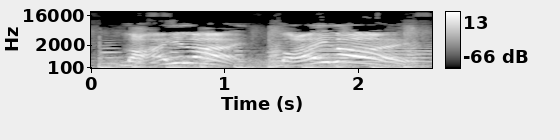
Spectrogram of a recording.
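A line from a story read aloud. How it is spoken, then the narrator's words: Loud shout. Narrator (Chinese): 那个声音大叫着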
